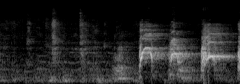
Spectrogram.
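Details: Playful puppies, low grumbling growls followed by three loud high yappy barks in quick succession at the end.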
